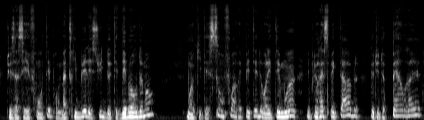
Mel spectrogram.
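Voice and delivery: scandalized master's outburst; feigned indignation. Acted. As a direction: rage at a servant, climbing as you throw them out. Master feigns outrage, dismisses servant.

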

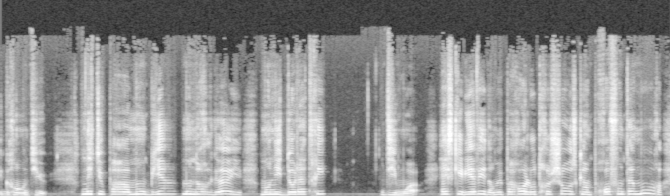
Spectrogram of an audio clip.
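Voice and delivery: tearful cry. A narrator's reading. Ethel clinging to Ordener, begging forgiveness through tears. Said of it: "en criant d'une voix étouffée par les larmes".

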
